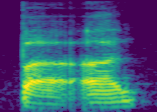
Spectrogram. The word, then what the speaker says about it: 本: For book, 书, you may use the major word 本. Therefore, six books in Mandarin Chinese is pronounced 六.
